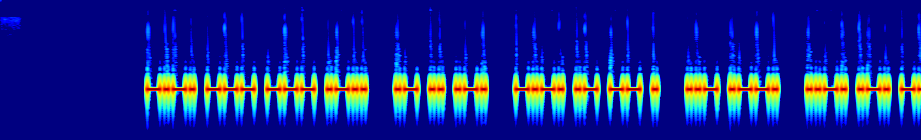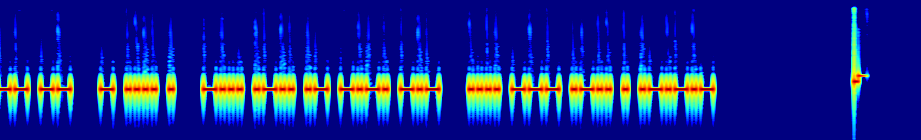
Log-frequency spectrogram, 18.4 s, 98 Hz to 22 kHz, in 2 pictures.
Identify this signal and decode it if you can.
Morse code, heard as a keyed tone, about 28 wpm, 700 Hz. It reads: COOL AIR CAME UP FROM THE BLACK HOLE.
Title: Sentences from Top 1600 Words 28wpm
